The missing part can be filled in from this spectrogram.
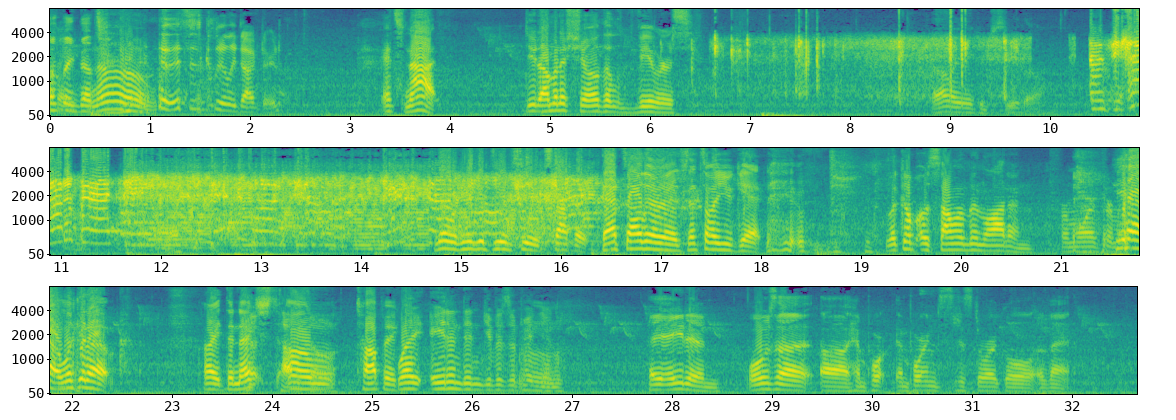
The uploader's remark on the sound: Hi technical difficulties!! We are outside though!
